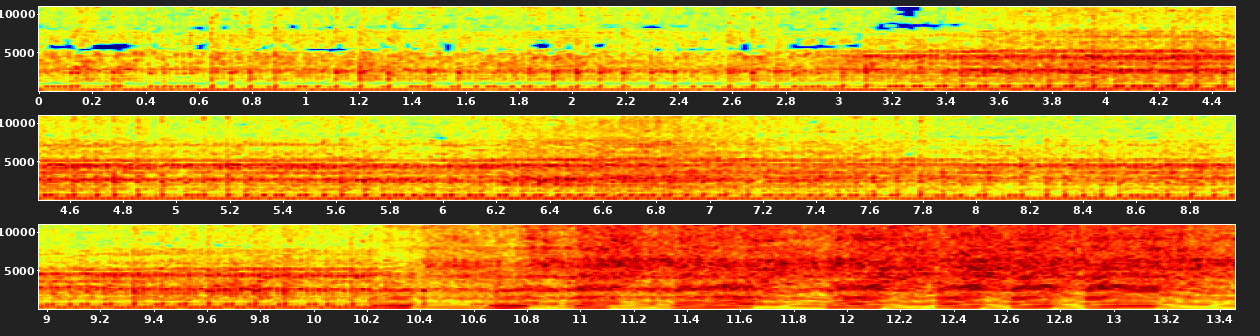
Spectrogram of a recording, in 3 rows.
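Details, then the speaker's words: Husqvarna 572XP autotune chainsaw cutting punky, rotten white pine, already used for a few cuts but before the idle-adjustment procedure: it pulls steadily through the cut, then revs hunt unevenly as the autotune is still adjusting. "i don't know if you can hear the saw at the beginning it was trying to figure stuff out"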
